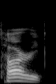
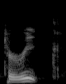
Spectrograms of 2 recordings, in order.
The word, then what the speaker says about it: Tariq: had no idea that your name was pronounced Tariq. I thought it was Tariq.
